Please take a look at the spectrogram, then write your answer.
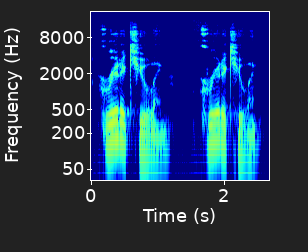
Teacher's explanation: it's a light L because it's between vowels it's different ridiculing ridiculing you still have the long oo sound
